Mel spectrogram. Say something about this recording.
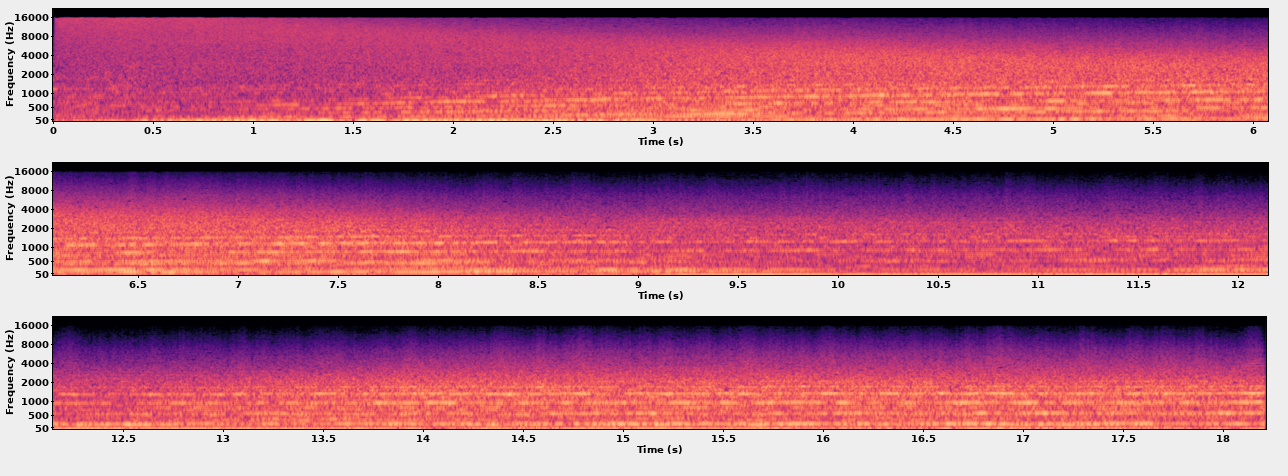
long rise
techno, noise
